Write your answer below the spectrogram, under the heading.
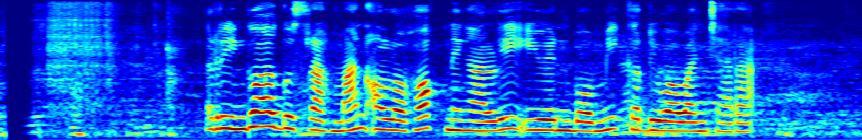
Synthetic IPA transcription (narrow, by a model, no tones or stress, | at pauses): riŋɡoaɡust̪rahmanʔɔlɔɦɔk̚nɪŋalijuɪnbomikɨrdiwawaɲt͡ʃaɾa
